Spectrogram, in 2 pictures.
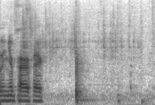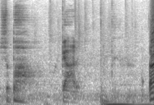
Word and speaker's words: Chabot: It it's Chabot. The T is silent.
